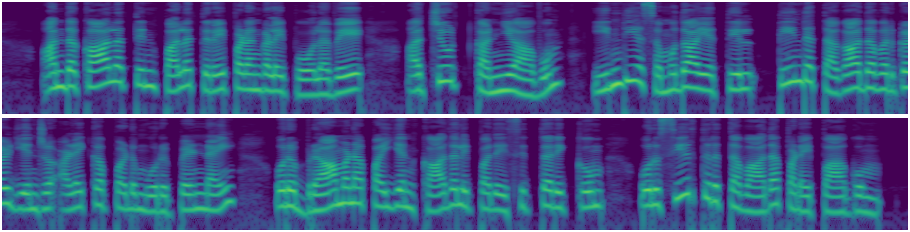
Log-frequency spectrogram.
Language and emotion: Tamil, neutral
